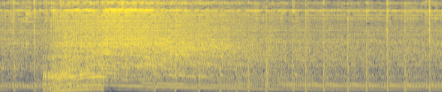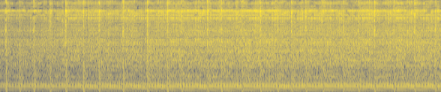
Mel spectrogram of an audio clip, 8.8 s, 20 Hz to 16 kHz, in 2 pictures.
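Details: Jonsered 930 project chainsaw restarted with covers on and bar oil added: catches on the pull, flares, then settles into a steady, even high-idle burble with no misfire or hesitation; running normally.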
